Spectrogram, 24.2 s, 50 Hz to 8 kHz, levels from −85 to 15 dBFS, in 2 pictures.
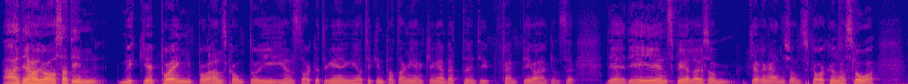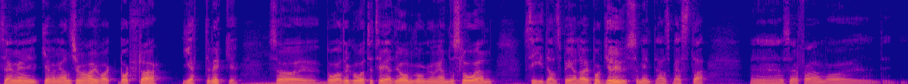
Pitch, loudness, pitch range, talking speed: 115 Hz, -26 LUFS, 105-125 Hz, 165 wpm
